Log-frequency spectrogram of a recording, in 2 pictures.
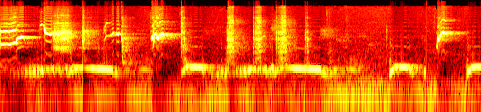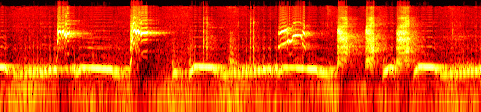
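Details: Lure song of an actively singing Javan myna for prompting other mynas: repeated low steady whistled phrases about every two seconds, broken by snapping clicks and short high rising notes.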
